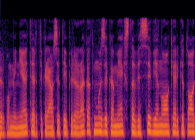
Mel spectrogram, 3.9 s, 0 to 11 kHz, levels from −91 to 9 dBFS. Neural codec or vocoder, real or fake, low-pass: none; real; 7.2 kHz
